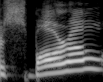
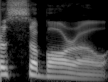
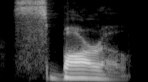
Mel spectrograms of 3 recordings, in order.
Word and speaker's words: Sbarro: It's either Sbarro or Sabaro. I've heard either one. Okay, Um, because I always thought it was Sparrow. Sbarro.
